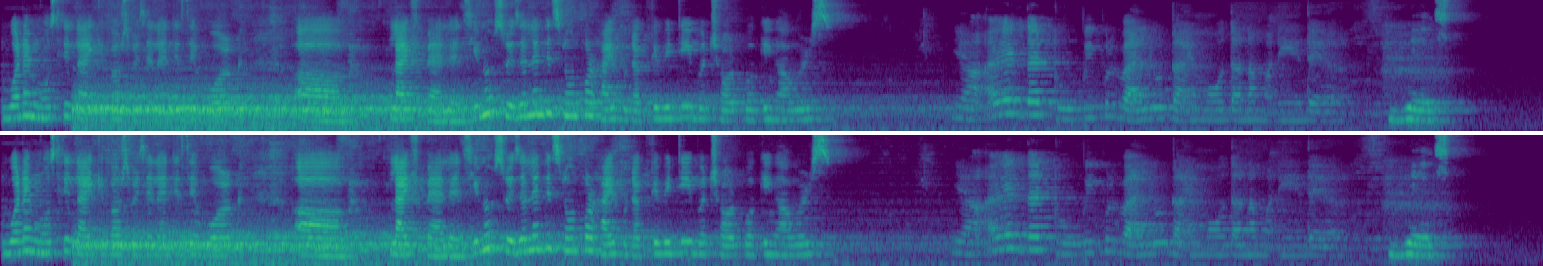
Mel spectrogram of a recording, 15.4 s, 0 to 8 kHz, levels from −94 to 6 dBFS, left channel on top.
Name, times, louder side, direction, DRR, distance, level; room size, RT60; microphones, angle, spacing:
voice 1, 0.0-3.6 3.9-8.3 13.9-14.5, right 2 dB, 15° right, 8 dB, 0.7 m, -33 dB
sound 1, 0.7-8.5, left 3 dB, 40° left, 0.5 m, -35 dB
voice 2, 9.5-13.5 13.8-14.4, left 2 dB, 90° left, 1 dB, 2.8 m, -46 dB
17.0 x 6.2 x 8.0 m, 1.0 s
head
